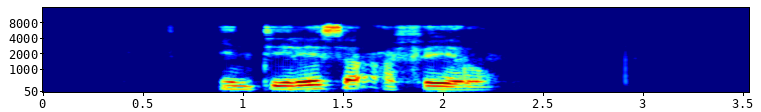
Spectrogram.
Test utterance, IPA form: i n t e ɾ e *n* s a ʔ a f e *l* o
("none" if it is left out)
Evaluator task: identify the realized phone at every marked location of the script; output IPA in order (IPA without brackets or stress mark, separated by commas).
none, ɾ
